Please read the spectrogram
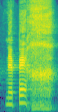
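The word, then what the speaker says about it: נפש: Esa palabra alma es la palabra hebrea Nepesh, así como suena, N-E-P-E-S-H, Nepesh. La letra o las letras SH en el hebreo se pronuncian en hebreo como J. Entonces se pronuncia Nepej.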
